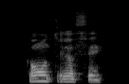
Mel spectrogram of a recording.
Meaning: masculine plural of contrefait
- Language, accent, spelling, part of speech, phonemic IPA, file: French, Canada, contrefaits, verb, /kɔ̃.tʁə.fɛ/, LL-Q150 (fra)-contrefaits.wav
